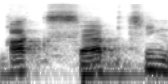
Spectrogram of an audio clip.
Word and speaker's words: accepting: aceitando o convite accepting esses dois CS fica essa brecada no c accepting o verbo é accept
